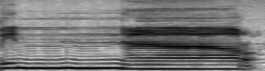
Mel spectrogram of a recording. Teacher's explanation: نون پہ غنہ ہو رہا ہے کیونکہ نون پہ شد ہے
